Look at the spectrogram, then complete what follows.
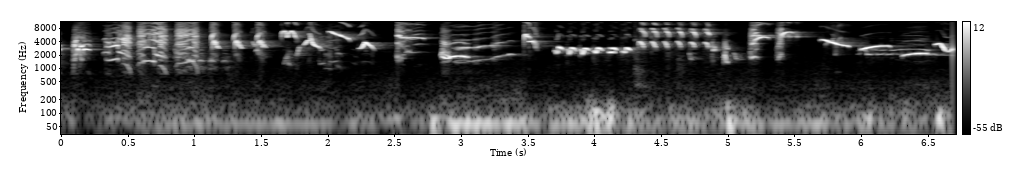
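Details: Oriental magpie-robin singing master song for training competition birds: a dry buzzy rattle, then mixed whistles, a run of rapid evenly repeated chips and clear, upslurred and downslurred whistles.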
